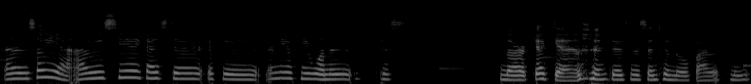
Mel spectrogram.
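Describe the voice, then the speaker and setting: Giggly woman streamer with a tired, high voice. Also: moderate pace, a little mellow. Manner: giggly, chatty. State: tired voice, strained after hours of speaking. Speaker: streamer hosting a game stream. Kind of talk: casual live stream chat. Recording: background music behind close dry voice.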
